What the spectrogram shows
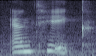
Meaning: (adjective) 1. Having existed in ancient times, descended from antiquity; used especially in reference to Greece and Rome 2. Belonging to former times, not modern, out of date, old-fashioned
- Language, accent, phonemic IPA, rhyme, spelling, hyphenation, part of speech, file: English, US, /ˌænˈtik/, -iːk, antique, an‧tique, adjective / noun / verb, En-us-antique.ogg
